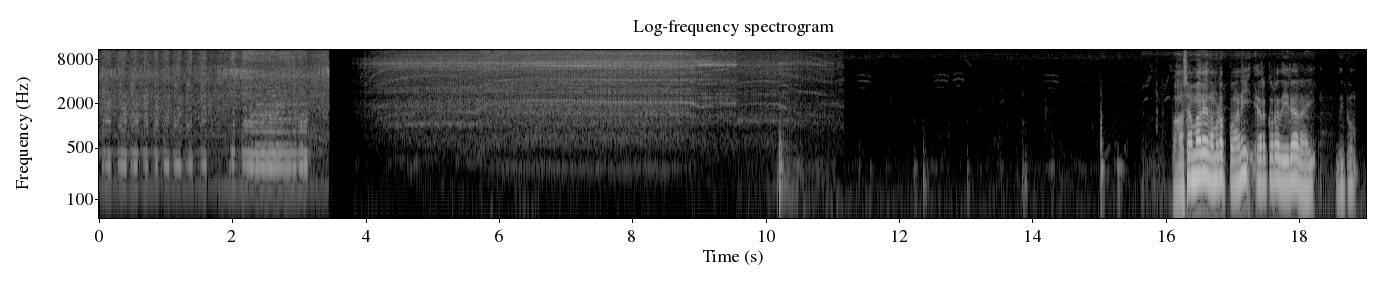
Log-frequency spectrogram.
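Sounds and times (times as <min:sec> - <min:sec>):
power tool whining on wood: 0:00.0 - 0:11.2
faint bird chirps: 0:11.3 - 0:16.2.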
